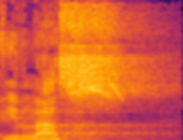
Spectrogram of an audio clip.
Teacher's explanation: jika terus madnya gugur, lamnya dibaca pendek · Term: takhallus bil hadfi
